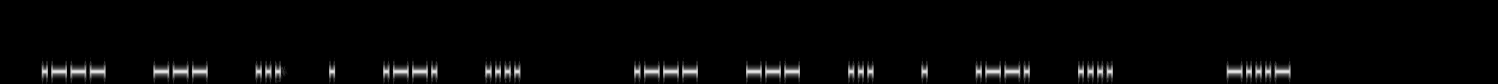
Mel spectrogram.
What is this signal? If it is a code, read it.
Morse code, heard as a keyed tone, about 25 wpm, spaced as for 13 wpm, 600 Hz. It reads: JOSEPH JOSEPH <BT>
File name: QSO301 13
